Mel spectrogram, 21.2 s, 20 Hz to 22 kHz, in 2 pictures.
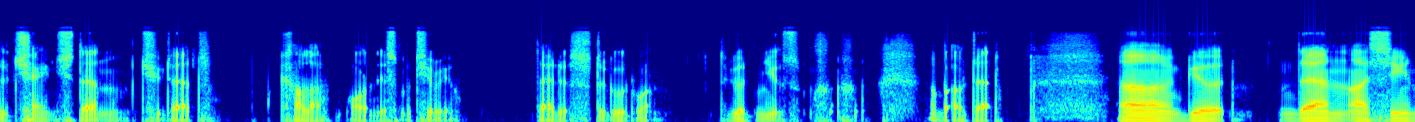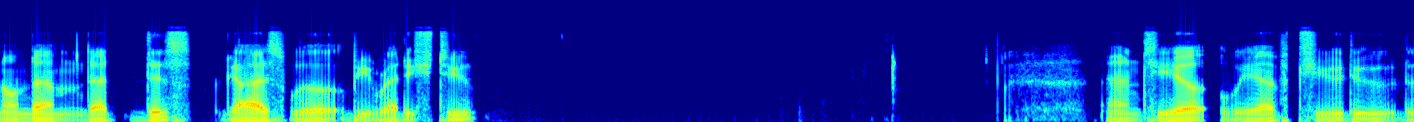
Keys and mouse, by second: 0.5 Tab, 1.5 u, 5.3 Tab, 10.2-12.5 right drag, 12.5 Tab, 14.3-16.2 drag, 18.3 Tab.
